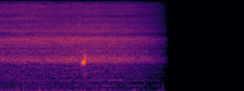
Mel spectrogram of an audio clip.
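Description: Indoor pool water sloshing at the surface around the camera, with the hum of the hovering Naviator quadcopter drone's rotors further off and one short blip a little under a second in. The sound stops abruptly shortly before the end.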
